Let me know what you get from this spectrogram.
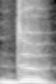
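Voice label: "two", English; iOS 4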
